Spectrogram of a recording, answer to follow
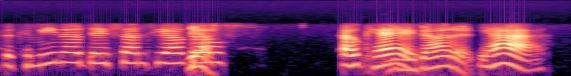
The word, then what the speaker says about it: Camino de Santiago: is it am i saying it right the camino de santiago okay you got it yeah yeah that's very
